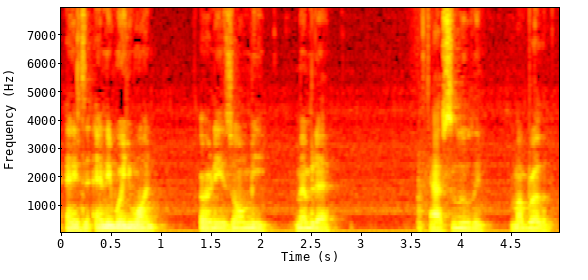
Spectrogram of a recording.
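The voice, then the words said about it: Rough Shaquille O'Neal impression. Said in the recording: “Shaq, my man ... the artist formerly known as Shaq, a.k.a. my terrible impersonation that is a work in progress”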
